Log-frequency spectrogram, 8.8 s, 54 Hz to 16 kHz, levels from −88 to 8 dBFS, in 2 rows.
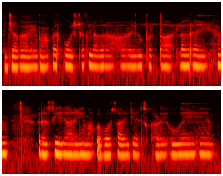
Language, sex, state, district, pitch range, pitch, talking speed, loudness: Hindi, female, Bihar, Jahanabad, 205-210 Hz, 205 Hz, 170 wpm, -36 LUFS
